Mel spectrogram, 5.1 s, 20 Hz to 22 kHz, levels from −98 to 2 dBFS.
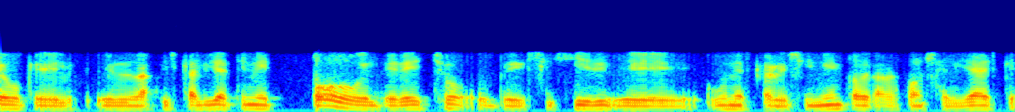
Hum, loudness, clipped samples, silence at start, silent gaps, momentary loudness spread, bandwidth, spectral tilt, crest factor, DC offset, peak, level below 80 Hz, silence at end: none; -25 LUFS; under 0.1%; 0 s; none; 6 LU; 4 kHz; -11.5 dB/octave; 20 dB; under 0.1%; -6 dBFS; -58 dBFS; 0 s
